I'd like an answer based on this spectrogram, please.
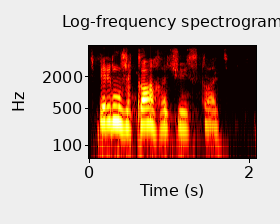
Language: Russian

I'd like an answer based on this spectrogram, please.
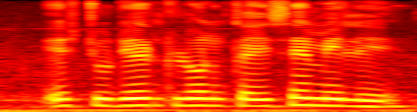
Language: Magahi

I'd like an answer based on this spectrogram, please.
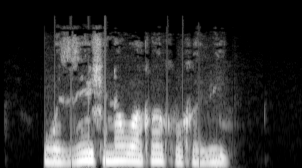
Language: Pashto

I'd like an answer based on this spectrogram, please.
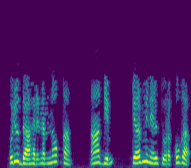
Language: Malayalam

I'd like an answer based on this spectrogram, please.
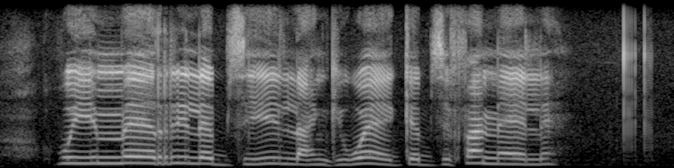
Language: Tsonga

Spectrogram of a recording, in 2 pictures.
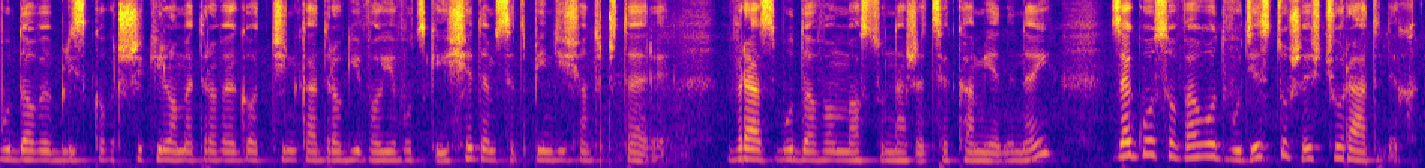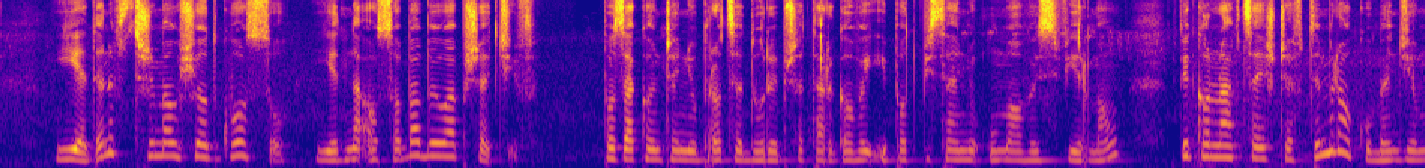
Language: Polish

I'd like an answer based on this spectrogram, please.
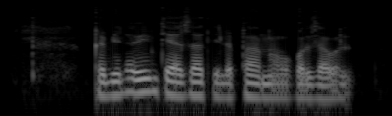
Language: Pashto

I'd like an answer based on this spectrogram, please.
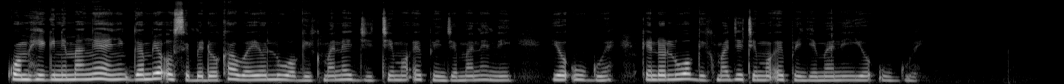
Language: Luo (Kenya and Tanzania)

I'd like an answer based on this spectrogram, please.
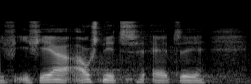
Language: Danish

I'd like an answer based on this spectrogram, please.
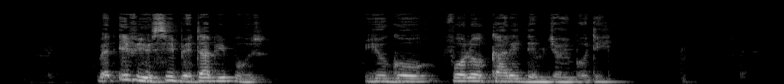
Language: Nigerian Pidgin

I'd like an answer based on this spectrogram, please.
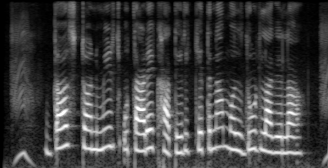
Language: Bhojpuri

